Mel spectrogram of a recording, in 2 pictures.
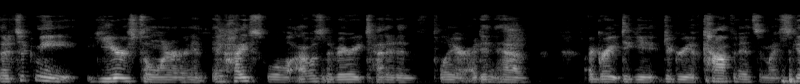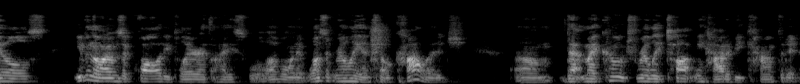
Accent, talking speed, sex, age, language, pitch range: American, 215 wpm, male, 20-39, English, 110-135 Hz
